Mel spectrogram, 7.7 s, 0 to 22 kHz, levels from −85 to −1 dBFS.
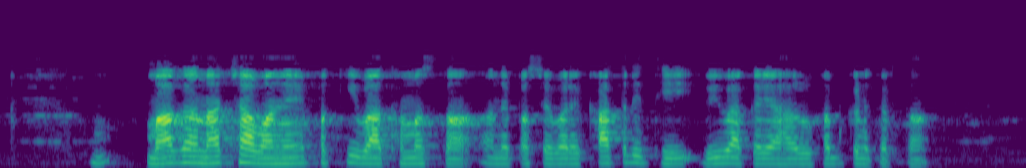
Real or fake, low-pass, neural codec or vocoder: real; 5.4 kHz; none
